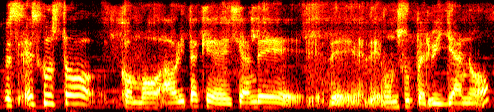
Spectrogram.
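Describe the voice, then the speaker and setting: A man's voice: mid-range voice, animated, moderate pace, music in the background. A man with a Mexican accent talking analytically in a podcast discussion, explaining things and often checking with tag questions.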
